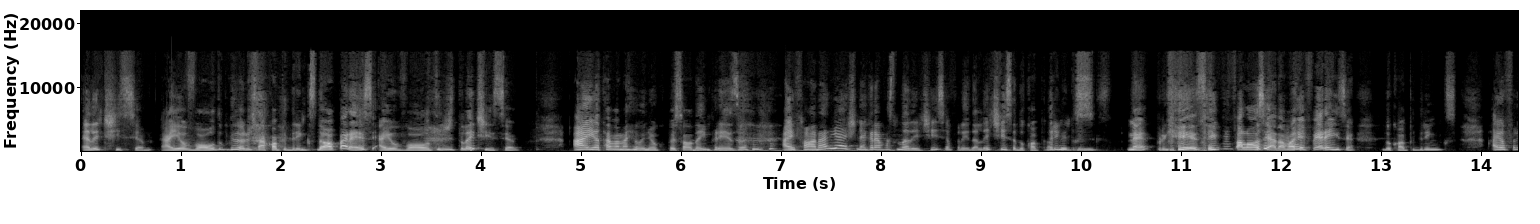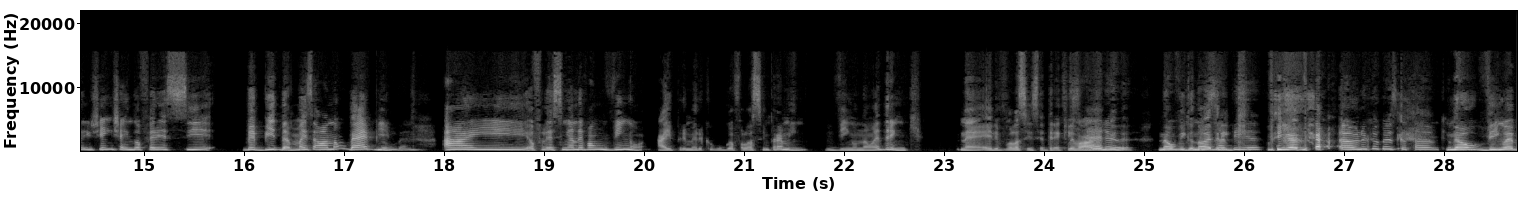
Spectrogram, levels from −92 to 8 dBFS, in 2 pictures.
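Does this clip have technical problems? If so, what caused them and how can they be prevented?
Yes. A single loud pop sits at 3.91 to 3.94 s, peaking roughly 10 dB above the surrounding sound, which continues underneath. It was likely a brief voltage pulse from a connector, switch or static discharge. Seat cables firmly and ground equipment before recording.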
